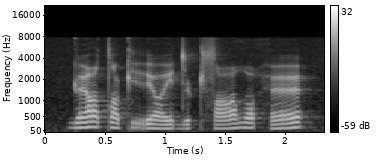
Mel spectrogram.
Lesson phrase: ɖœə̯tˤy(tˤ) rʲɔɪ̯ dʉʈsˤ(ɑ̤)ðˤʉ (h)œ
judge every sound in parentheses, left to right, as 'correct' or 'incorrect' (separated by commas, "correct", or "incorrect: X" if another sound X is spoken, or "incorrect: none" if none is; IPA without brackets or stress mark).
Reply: incorrect: ʈ, incorrect: ɑ, correct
